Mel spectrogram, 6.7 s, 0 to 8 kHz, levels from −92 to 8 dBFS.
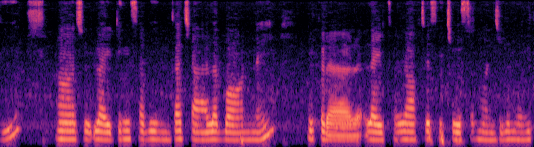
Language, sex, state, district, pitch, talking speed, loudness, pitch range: Telugu, female, Andhra Pradesh, Chittoor, 160 Hz, 135 wpm, -18 LUFS, 155-170 Hz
